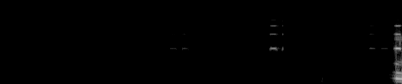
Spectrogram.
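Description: Near silence broken by a few short, high electronic beeps in the second half, the loudest about three seconds in.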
